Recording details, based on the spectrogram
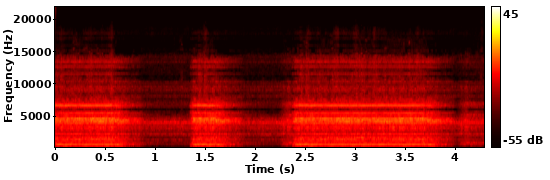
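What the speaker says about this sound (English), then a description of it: "Whistle on demand. The longer you hold it, the longer it plays." A Lionel HO Polar Express model locomotive sounds its whistle on demand, three bright, shrill whistle blasts of varying length with short gaps between, loud and close with a faint background hum.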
